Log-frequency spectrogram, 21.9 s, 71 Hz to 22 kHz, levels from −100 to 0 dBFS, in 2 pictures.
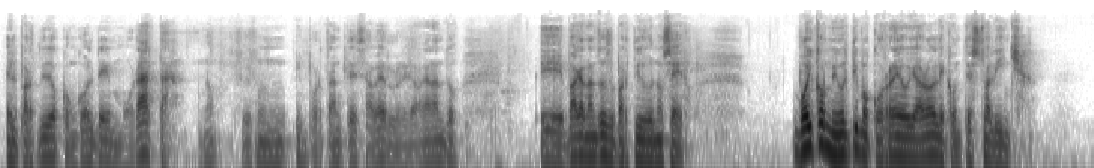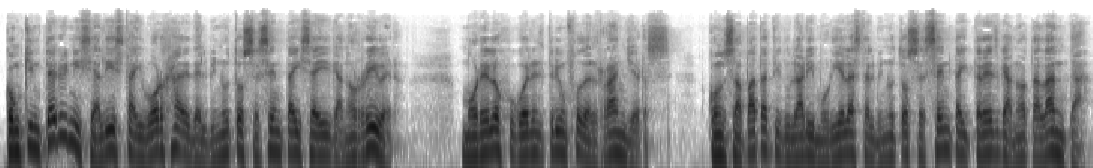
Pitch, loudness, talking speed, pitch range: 105 Hz, -21 LUFS, 165 wpm, 90-120 Hz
